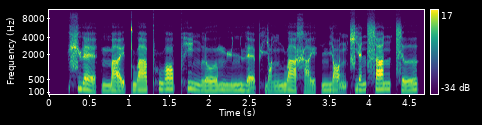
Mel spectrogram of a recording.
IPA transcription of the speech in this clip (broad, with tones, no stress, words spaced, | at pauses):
ɕɥɛ˥˩ | ma̰˨˩ɪ̯t̪wä˧˥pʰwɔ˥ pʰi˥˩ŋlo˧˥ʊ̯my˧˥n ɥɛ̰˨˩pʰjɑ˦ŋn̪wä˥˩xa˩ɪ̯ | n̪jɑ̰˨˩ŋt͡ɕjɛ˦n sa˥nt͡sɹ̩˧˥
